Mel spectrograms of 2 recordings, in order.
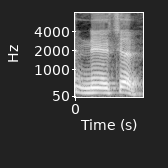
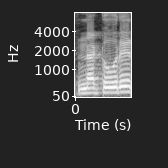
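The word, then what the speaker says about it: nature: नेचर, नटूरे नहीं पढ़ना, इसे ये ध्यान देना है। इसे क्या पढ़ना है? हाँ, नेचर।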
